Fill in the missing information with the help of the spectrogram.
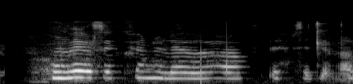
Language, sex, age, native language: Icelandic, female, 11, Icelandic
